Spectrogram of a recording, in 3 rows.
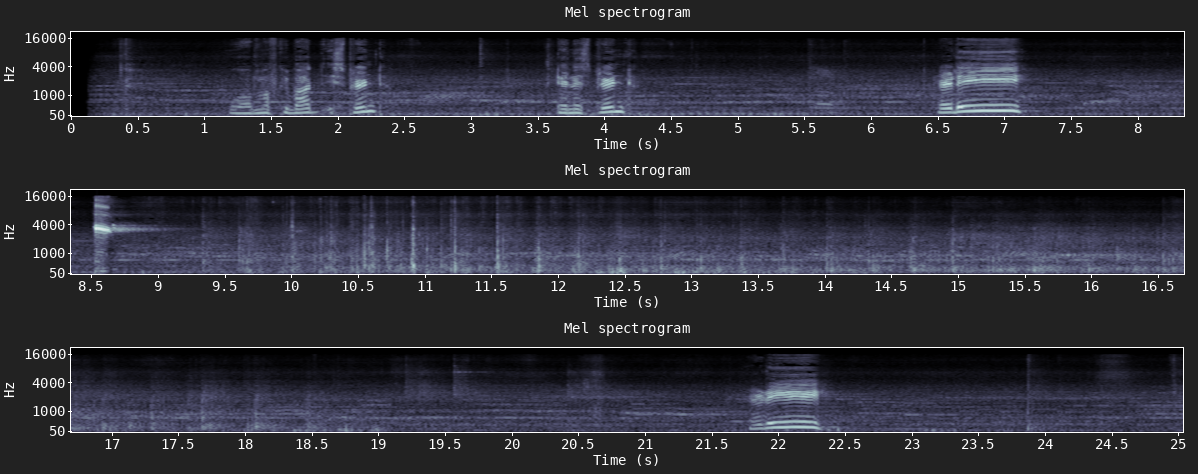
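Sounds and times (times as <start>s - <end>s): sharp high-pitched whistle blast: 8.5s - 9.2s
running footsteps on brick paving: 8.6s - 19.1s.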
